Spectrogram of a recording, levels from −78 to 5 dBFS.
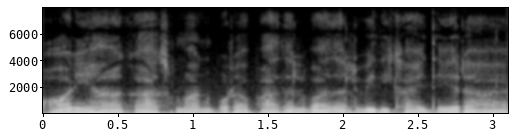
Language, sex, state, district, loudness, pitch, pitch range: Hindi, male, Jharkhand, Ranchi, -12 LUFS, 125 Hz, 120-130 Hz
